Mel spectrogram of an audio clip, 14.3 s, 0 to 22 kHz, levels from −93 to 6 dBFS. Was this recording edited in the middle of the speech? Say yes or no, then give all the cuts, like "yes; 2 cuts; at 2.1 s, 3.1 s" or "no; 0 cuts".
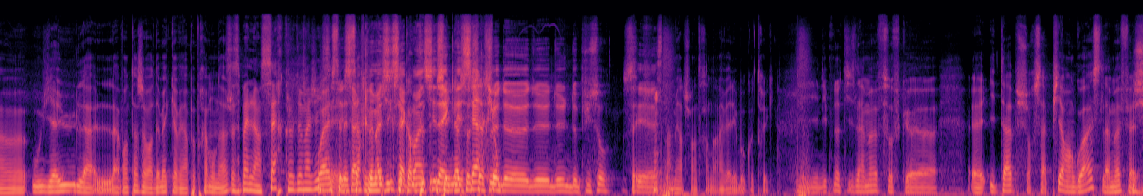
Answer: yes; 2 cuts; at 8.2 s, 10.1 s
